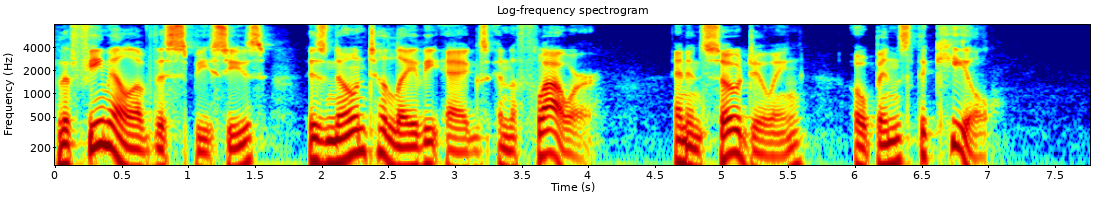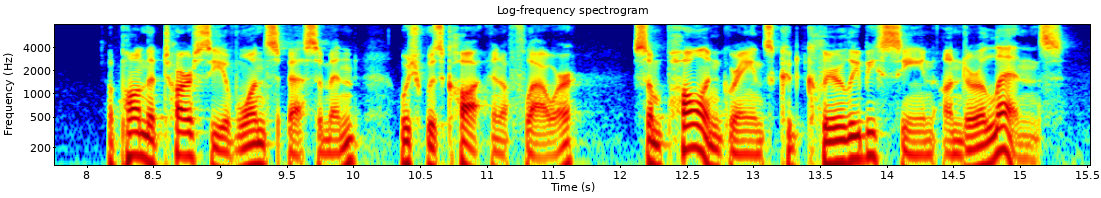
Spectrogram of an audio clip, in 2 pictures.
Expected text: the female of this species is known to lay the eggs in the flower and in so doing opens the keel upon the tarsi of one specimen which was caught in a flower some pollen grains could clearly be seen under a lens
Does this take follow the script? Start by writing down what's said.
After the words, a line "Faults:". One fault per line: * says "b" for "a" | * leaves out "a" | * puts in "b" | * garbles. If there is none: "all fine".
the female of this species is known to lay the eggs in the flower and in so doing opens the keel upon the tarsi of one specimen which was caught in a flower some pollen grains could clearly be seen under a lens
Faults:
all fine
